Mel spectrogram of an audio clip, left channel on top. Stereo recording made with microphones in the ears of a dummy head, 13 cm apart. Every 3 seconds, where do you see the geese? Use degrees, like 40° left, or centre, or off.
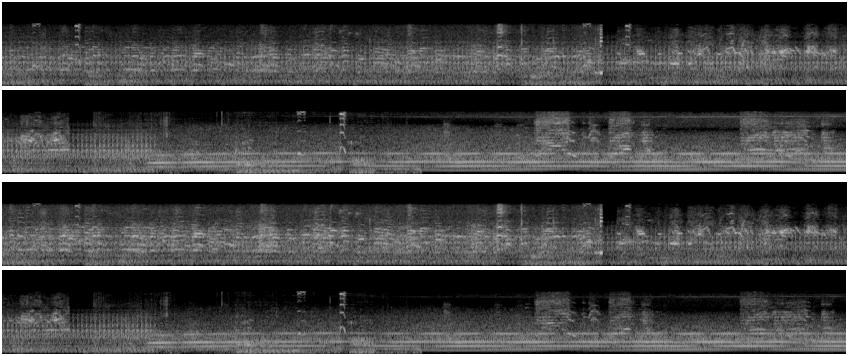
40° right, 20° right, 10° left, 40° left, 50° left, 50° left.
